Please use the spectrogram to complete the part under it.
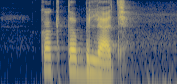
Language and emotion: Russian, angry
